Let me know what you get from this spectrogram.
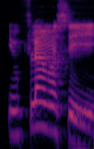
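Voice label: "inflamasi", Malay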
